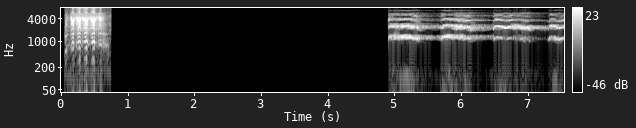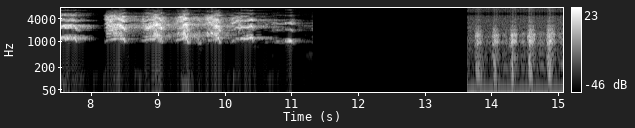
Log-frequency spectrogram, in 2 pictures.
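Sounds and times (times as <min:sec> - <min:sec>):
chimpanzee screaming: 0:04.9 - 0:11.3.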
